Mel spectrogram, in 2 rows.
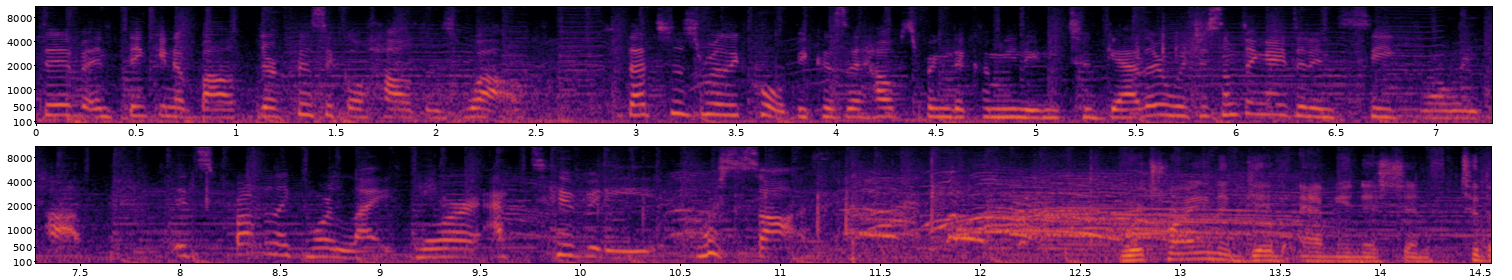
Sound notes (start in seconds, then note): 9.7 cheering; 9.8 clapping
